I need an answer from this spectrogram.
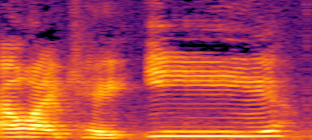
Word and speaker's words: like: I put the word Li ke like and we make that a longer because what the e is silent so we got to remember that that E is on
